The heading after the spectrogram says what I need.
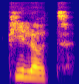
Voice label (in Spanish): "pilote", frances; profesiones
